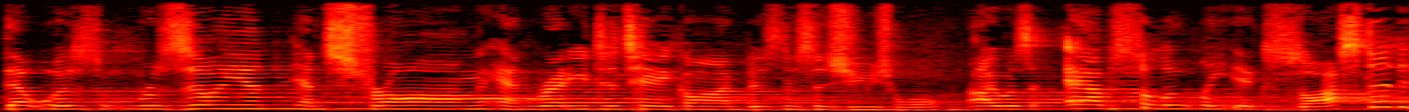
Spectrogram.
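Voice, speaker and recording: High-voiced retired woman in echoey hall. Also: moderate pace. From Iowa. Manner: animated storyteller, acts out quotes. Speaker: panel speaker. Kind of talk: personal story at a public event. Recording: echoey hall with long reverb.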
